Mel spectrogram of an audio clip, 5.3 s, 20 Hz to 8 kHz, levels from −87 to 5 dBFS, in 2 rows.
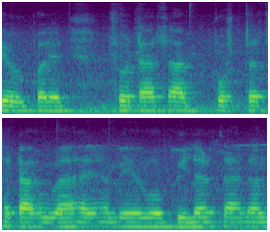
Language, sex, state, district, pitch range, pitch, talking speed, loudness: Hindi, male, Bihar, West Champaran, 120-125 Hz, 120 Hz, 145 wpm, -16 LUFS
